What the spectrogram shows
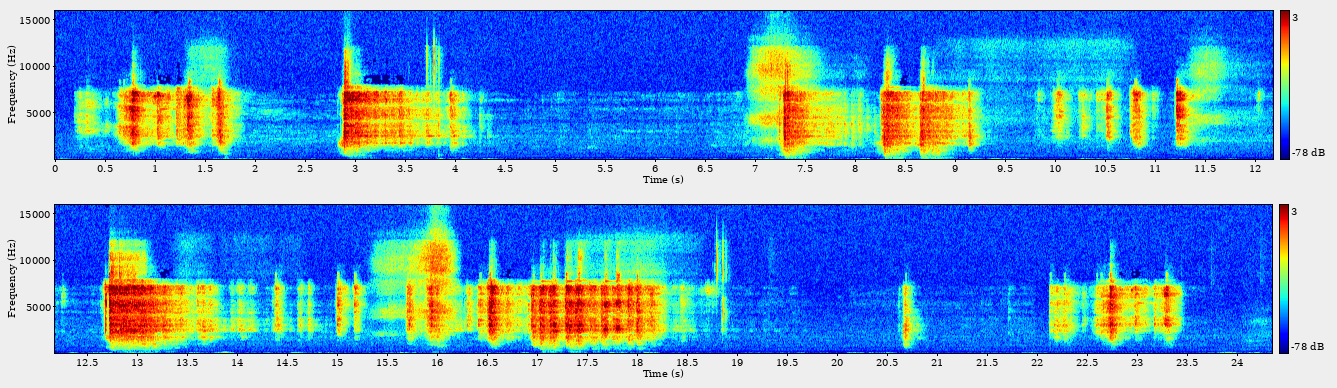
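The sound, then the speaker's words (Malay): A loud motorized house gate mechanism rattles and clatters in repeated harsh bursts with short pauses between them, as if the gate is being banged, with no voices. “Itulah dia Kuat kan Macam dia bank dia punya gate tu Hui Kalau aku jadi owner rumah ni Aku dah keluar”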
